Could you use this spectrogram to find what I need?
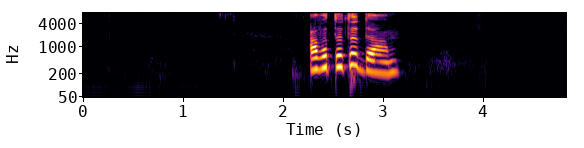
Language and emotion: Russian, neutral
